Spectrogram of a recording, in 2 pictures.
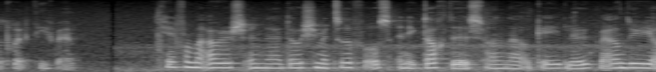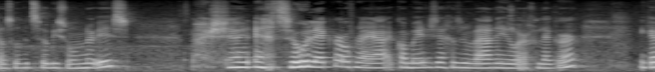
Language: Dutch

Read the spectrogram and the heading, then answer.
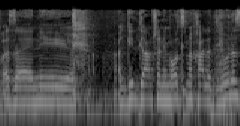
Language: Hebrew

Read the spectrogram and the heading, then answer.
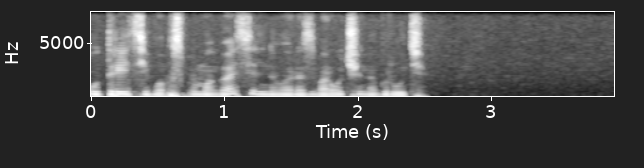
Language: Russian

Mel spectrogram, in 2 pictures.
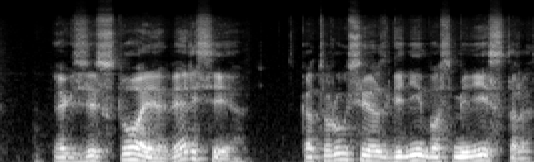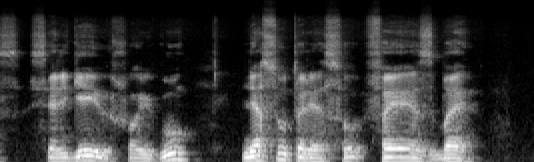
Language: Lithuanian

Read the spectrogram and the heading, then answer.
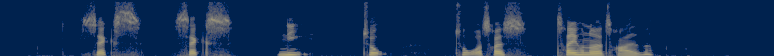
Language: Danish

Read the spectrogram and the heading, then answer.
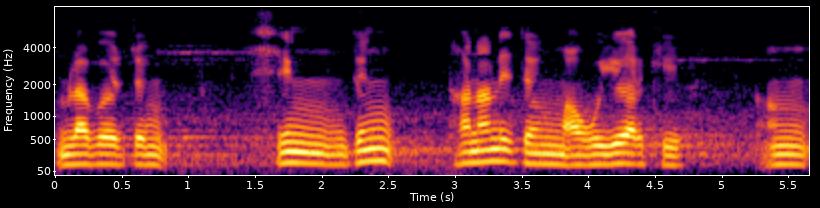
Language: Bodo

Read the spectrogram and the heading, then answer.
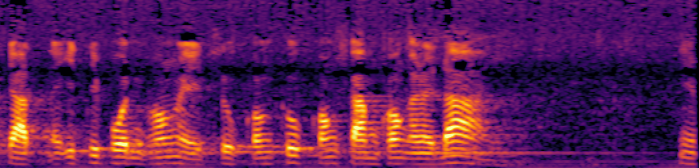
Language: Thai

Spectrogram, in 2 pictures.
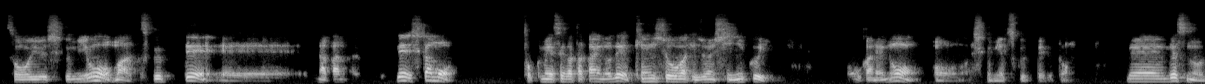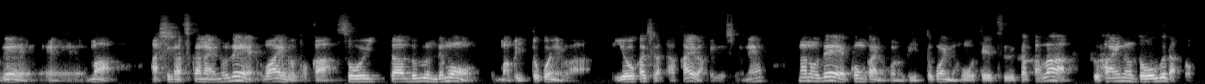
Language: Japanese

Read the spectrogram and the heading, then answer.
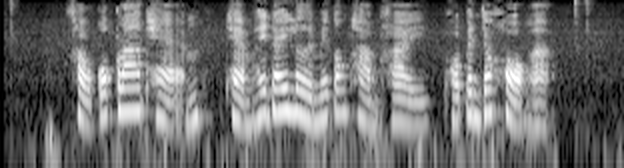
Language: Thai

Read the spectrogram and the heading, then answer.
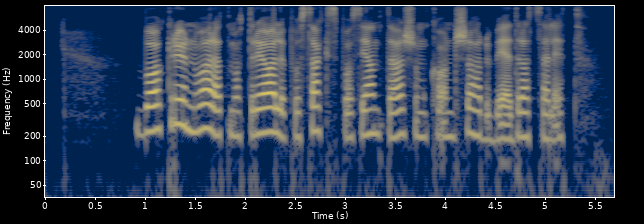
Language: Norwegian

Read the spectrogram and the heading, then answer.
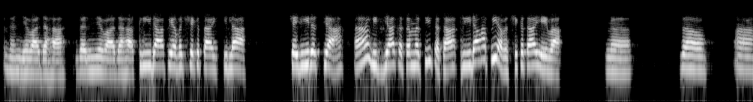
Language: Sanskrit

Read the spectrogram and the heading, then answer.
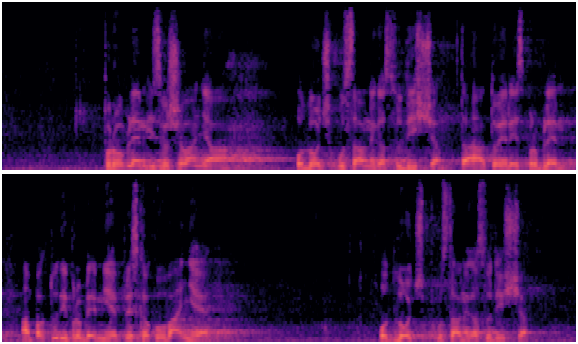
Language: Slovenian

